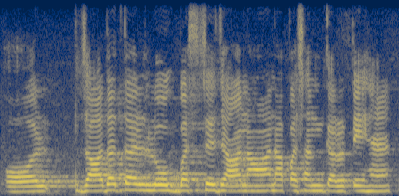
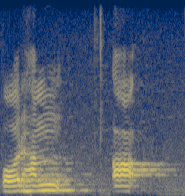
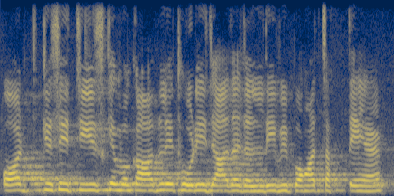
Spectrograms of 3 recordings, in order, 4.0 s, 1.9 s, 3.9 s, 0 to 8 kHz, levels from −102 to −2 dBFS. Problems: none marked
